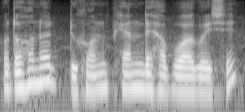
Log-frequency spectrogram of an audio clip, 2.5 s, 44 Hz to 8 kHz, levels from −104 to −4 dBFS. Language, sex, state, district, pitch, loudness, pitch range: Assamese, male, Assam, Kamrup Metropolitan, 130 Hz, -19 LUFS, 120-140 Hz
